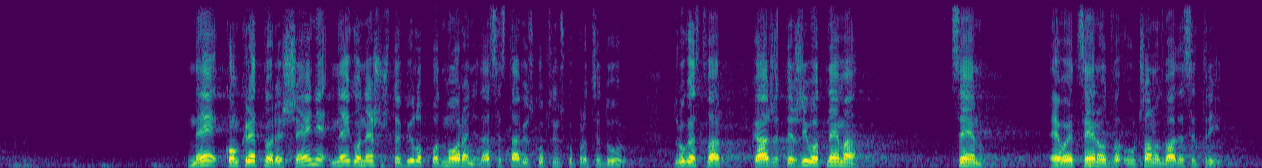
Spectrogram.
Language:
Serbian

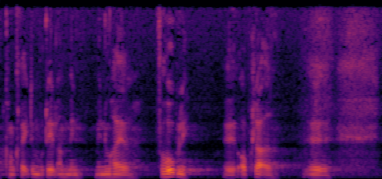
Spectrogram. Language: Danish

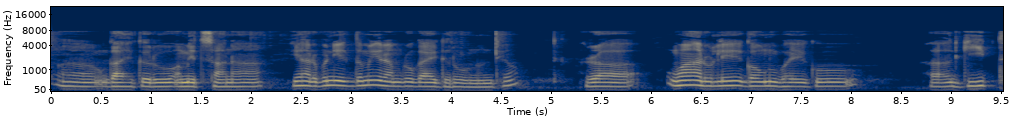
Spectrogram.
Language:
Nepali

